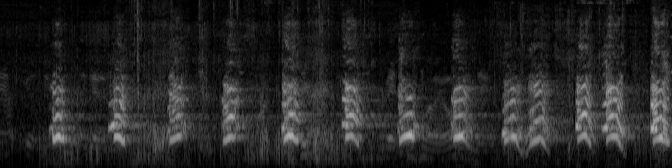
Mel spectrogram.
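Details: Treeing Walker Coonhound barking: a run of about eleven sharp, bright, yelping barks, roughly two each second, steady and insistent, with a quiet background.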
